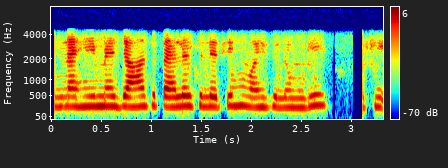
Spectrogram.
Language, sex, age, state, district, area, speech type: Hindi, female, 18-30, Bihar, Muzaffarpur, rural, conversation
